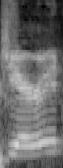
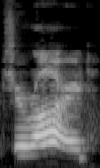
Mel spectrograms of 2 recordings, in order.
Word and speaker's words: Gerard: You called him Jared Way? I'm offended you said Jared instead of Gerard. Is it Gerard, really? It is Gerard Way.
